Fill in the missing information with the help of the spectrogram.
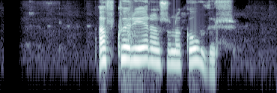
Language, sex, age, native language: Icelandic, female, 30-39, Icelandic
